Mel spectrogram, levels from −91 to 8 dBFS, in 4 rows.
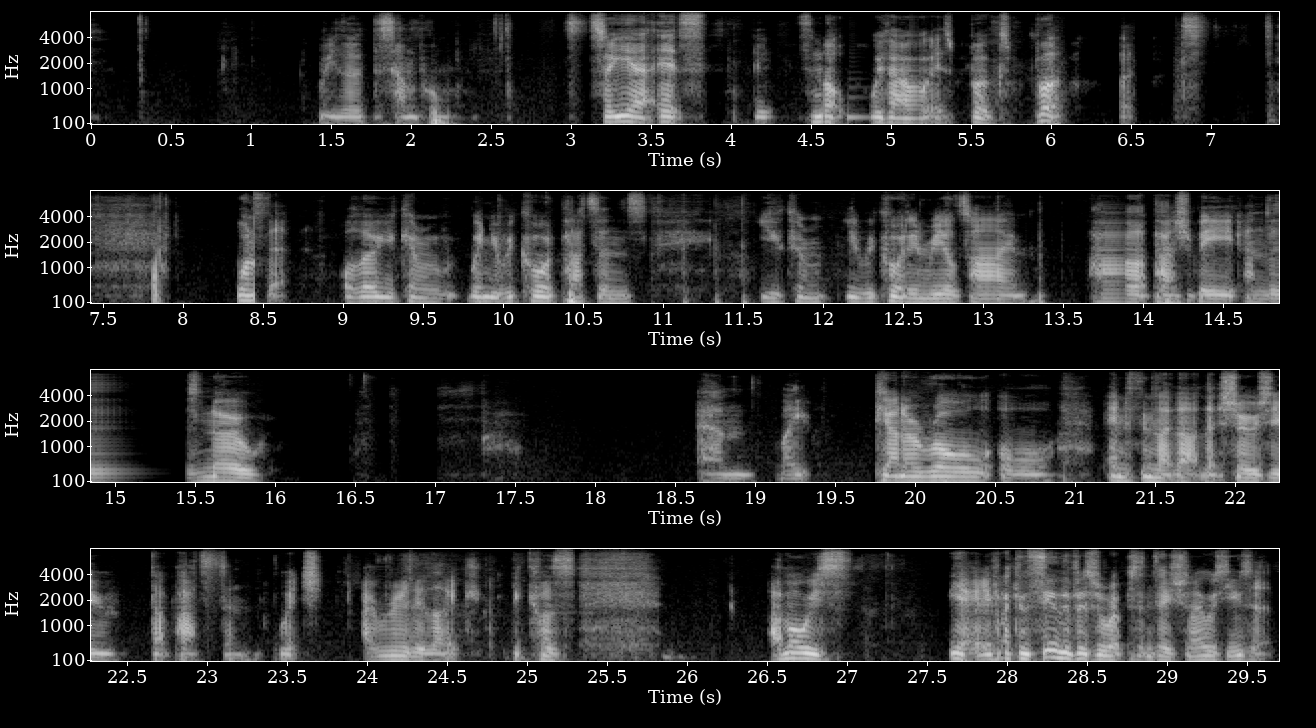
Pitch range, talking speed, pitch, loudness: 105-135 Hz, 140 wpm, 120 Hz, -19 LUFS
